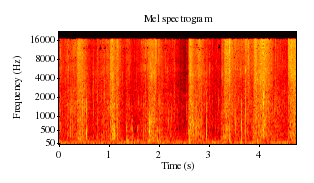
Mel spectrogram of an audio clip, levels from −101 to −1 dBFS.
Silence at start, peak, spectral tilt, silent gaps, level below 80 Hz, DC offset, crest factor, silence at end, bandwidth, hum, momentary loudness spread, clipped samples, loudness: 0 s; -2 dBFS; 0 dB/octave; none; -52 dBFS; under 0.1%; 24 dB; 0 s; 17 kHz; none; 14 LU; under 0.1%; -23 LUFS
